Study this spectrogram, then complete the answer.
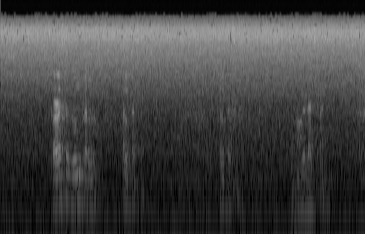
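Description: A man speaks briefly and calmly close to a microphone.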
